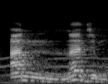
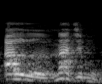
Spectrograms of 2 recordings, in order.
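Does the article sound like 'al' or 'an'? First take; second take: an; al. First: The l merges into a doubled n sound. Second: The article is said with a clear l sound. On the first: The speaker calls it right. "Tapi membacanya an-najmu" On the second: The speaker calls it wrong. "tidak dibaca al-najmu. Tidak begitu bacanya"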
